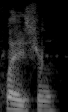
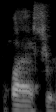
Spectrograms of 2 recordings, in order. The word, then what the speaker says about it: placer: About the placer gold deposits, not placer, placer, spelled the same.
